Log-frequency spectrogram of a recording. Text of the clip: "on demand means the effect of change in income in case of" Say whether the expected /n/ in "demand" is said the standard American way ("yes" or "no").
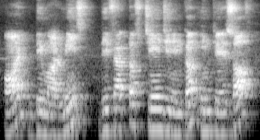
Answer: no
